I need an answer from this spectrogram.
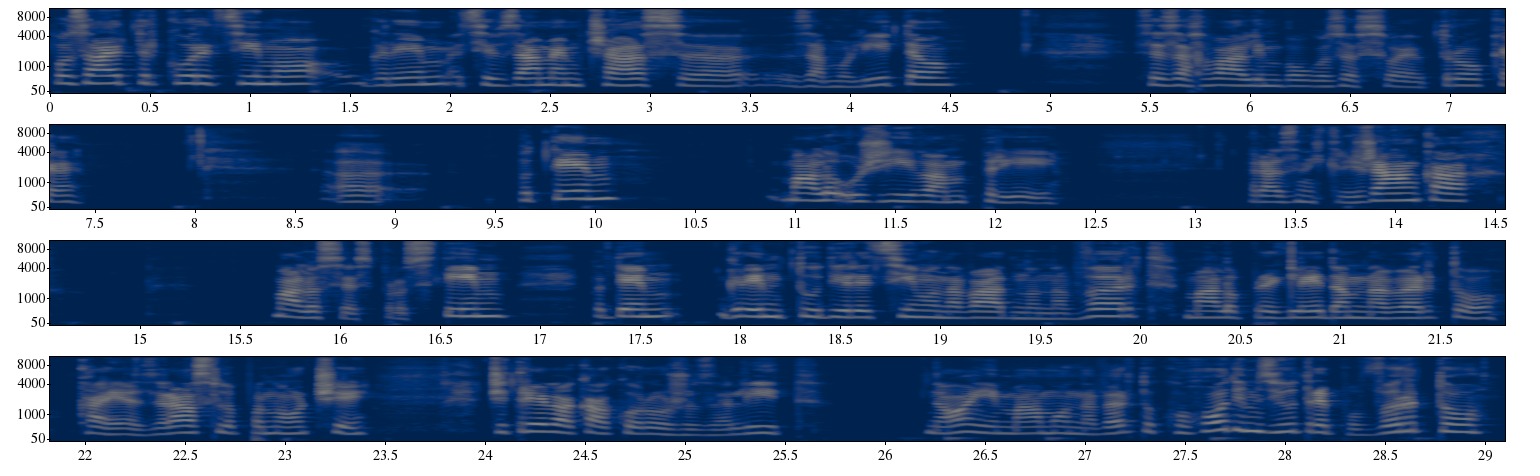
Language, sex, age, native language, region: Slovenian, female, 60+, Slovenian, Drava region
